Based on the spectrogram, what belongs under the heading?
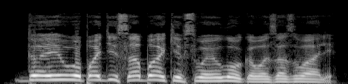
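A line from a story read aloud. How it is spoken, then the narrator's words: Gruff chuckle. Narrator (Russian): хохотнул рыжебородый крепыш, судя по татуировкам и амулетам, наемник севера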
